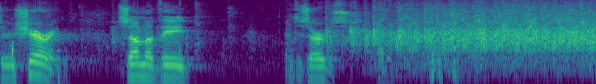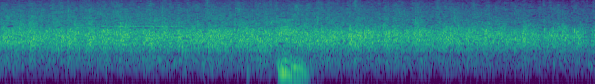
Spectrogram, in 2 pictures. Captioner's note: applause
